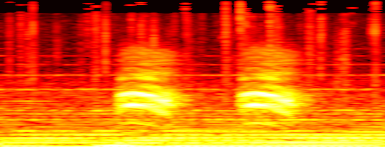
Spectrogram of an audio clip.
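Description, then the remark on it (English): A raven gives two harsh, croaking caws about half a second apart, loud, over a low steady background hum with no voices. “But the raven sitting lonely on that placid bust, spoke only that one word, as if his soul in that one word he did outpour.”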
